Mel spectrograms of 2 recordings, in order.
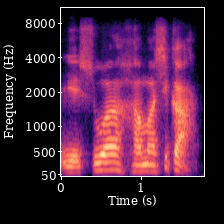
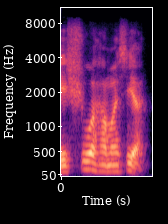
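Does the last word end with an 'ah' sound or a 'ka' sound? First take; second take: ka sound; ah sound. First: The last word ends with a 'ka' sound. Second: The last word ends with an 'ah' sound. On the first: The speaker calls it wrong. "Jangan bacanya uh, Yeshua Hamasika" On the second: The speaker calls it right. "Sama dengan ini"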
